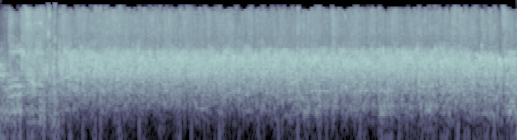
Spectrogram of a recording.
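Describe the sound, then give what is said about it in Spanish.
Sustained audience applause for a newly elected spokesperson, a dense, steady wash of many hands clapping at full volume for the whole stretch, with no voices rising above it. “Un fuerte aplauso.”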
